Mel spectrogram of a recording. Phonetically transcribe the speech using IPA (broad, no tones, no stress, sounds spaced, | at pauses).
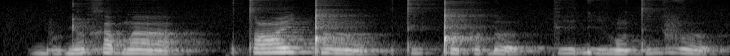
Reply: b o̤ ɖ ə̃ x a b ã | tˤ eː ǃ ə̃ː | t i̤ ǃ ə̃ x ə ɠ ə | k e̤ ɗ i̤ ɦ õ t i̤ v ɵ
